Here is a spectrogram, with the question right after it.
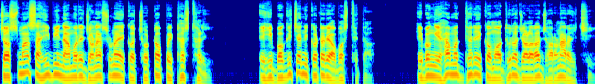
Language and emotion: Odia, neutral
